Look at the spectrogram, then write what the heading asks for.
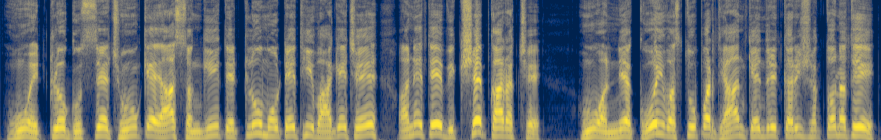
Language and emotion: Gujarati, angry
